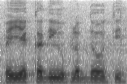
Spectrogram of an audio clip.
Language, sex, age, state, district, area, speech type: Marathi, male, 30-45, Maharashtra, Akola, rural, read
